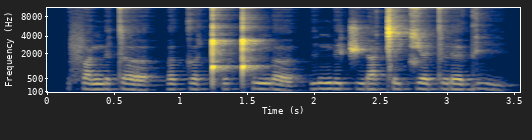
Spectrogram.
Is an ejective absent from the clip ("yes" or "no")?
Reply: yes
